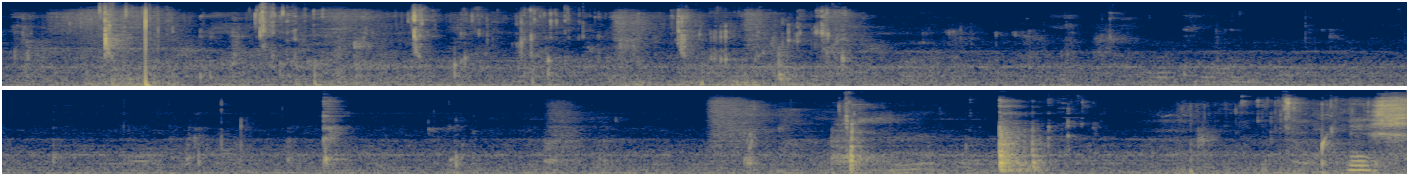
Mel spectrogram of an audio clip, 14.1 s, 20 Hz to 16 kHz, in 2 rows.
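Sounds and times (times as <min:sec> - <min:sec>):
person chewing: 0:00.0 - 0:06.8, 0:12.3 - 0:13.7.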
